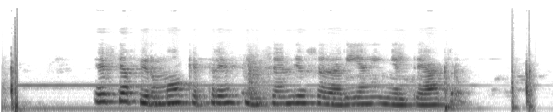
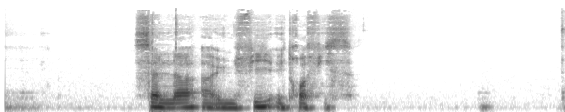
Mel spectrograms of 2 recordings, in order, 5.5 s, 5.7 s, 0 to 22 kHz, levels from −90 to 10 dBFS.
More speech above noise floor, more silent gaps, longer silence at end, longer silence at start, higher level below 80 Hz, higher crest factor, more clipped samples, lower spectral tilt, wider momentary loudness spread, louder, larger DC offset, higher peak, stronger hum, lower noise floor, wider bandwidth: second, 23 dB vs 57 dB; neither; second, 0.15 s vs 0.8 s; second, 0.05 s vs 1.35 s; first, -44 dBFS vs -56 dBFS; about the same, 16 dB vs 20 dB; neither; first, -9 dB/octave vs -6.5 dB/octave; second, 12 LU vs 15 LU; about the same, -18 LUFS vs -20 LUFS; neither; about the same, -2 dBFS vs -4 dBFS; neither; second, -39 dBFS vs -75 dBFS; second, 7.2 kHz vs 14.5 kHz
